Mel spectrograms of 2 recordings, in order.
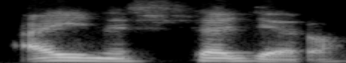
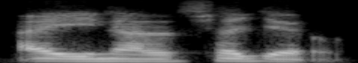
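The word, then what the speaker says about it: أين الشجرة: Kalau berarti itu alif lam samsiah ya. Nah, kita langsung masuk ke ainas syajarah, bukan ainal syajarah.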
